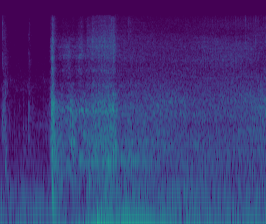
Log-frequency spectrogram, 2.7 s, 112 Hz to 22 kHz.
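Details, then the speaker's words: 2010 Toyota Avanza G (silver) used car: brief crank, quick catch, then a quiet, even idle without stumbling; engine standard for 2010, not rough, fairly okay. Normal start and idle. "Mesinnya 2010 standar lah, nggak kasar, nggak, cukup oke."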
